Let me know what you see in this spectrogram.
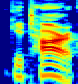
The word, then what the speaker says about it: guitar: No es guitar, es guitar, con acento en la y con la acabada en R, guitar.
